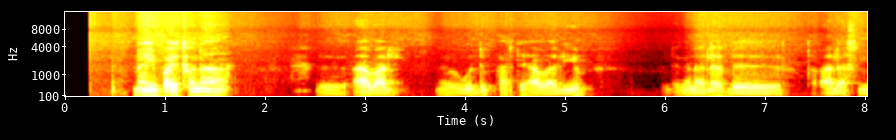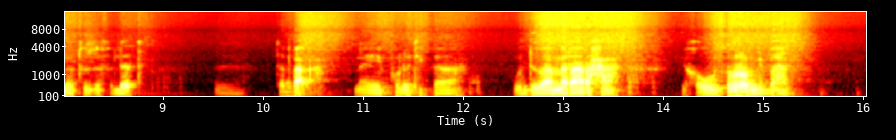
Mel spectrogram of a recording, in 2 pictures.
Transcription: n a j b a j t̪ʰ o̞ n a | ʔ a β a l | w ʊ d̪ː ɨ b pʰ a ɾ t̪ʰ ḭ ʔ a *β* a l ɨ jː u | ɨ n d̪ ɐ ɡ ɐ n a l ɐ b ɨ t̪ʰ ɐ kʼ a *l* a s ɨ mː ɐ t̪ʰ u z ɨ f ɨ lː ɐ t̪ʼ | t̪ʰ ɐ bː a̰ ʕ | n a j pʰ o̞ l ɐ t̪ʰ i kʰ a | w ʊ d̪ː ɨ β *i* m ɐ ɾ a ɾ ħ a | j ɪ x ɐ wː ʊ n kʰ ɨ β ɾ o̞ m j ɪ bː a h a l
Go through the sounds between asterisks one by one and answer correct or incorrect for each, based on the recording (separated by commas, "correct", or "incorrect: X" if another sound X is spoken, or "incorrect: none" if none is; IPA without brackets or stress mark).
correct, correct, incorrect: a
